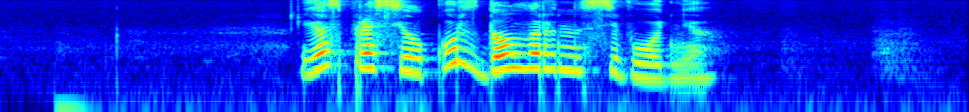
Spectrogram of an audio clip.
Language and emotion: Russian, positive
